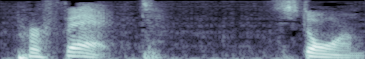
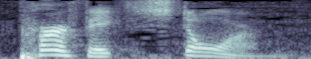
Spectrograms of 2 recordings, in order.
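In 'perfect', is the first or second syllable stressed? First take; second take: second; first. First: The stress in perfect is on the second syllable. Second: The stress in perfect is on the first syllable. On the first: "that word also can be pronounced this way" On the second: "Can you say that with me?"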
